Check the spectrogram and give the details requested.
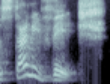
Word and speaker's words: Staniewicz: how do you pronounce it how do you pronounce your last name sunny study oh stanivitch yes okay okay so it's a beach okay stanovich so yes you'll see her as stanovich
